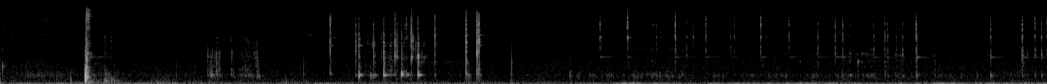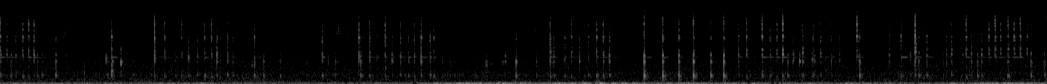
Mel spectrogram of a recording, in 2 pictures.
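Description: A metal stirring rod clinking and tapping against the inside of a glass beaker as sodium hydroxide is stirred into water to dissolve: a sharp knock about a second in, then a long run of rapid light clinks with a faint glassy ring.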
